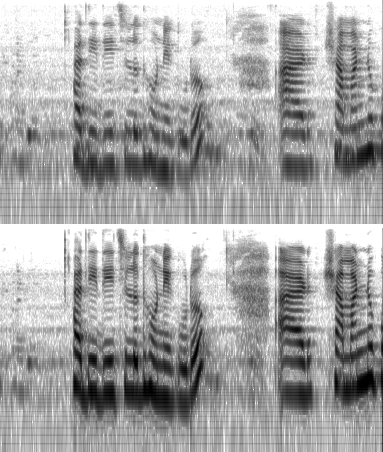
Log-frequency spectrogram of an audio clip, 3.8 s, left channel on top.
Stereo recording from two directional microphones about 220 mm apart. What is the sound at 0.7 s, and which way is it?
A woman's voice, 40° right (ahead or behind).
